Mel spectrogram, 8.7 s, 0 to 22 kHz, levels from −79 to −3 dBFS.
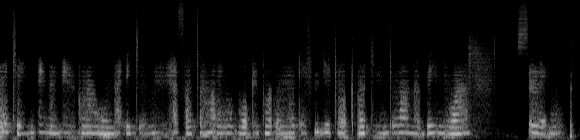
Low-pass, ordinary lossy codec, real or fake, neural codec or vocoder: none; none; fake; codec, 44.1 kHz, 0.9 kbps, DAC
